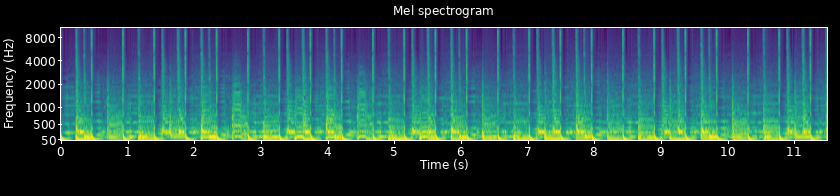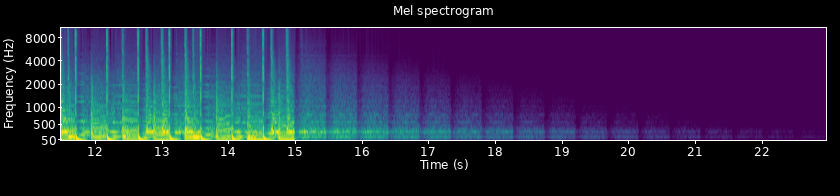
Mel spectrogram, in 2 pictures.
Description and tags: This track is possible to be used as a background loop thus groovy atmosphere might be considered.
army, beat, drum, interesting, loop, rhythm, tomb, War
